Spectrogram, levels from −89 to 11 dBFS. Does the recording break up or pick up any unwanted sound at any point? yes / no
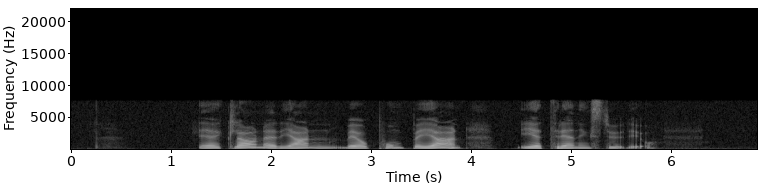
no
